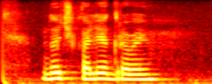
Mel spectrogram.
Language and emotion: Russian, neutral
